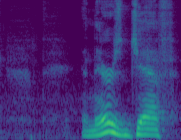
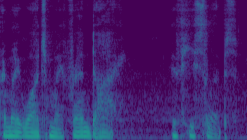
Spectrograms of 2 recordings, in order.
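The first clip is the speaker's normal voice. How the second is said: hushed inner thought; 5 semitones lower, 17 dB quieter than usual. Retold or imitated. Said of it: "I'm going".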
